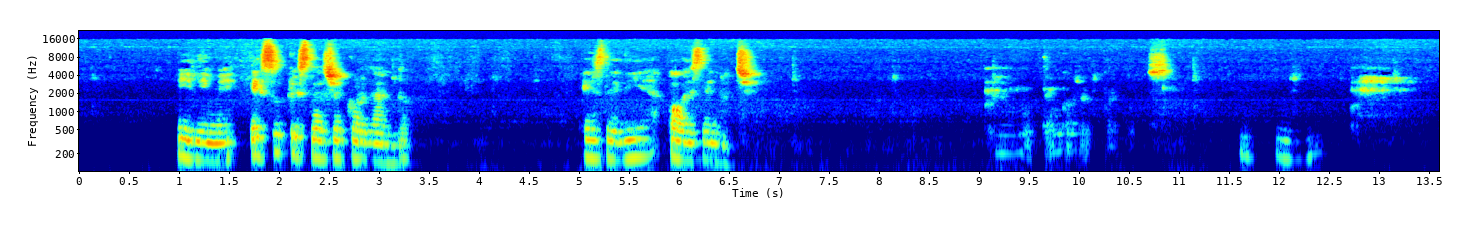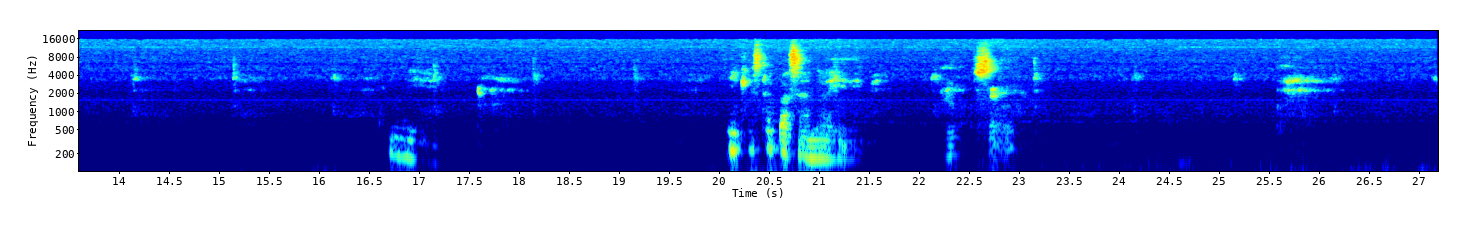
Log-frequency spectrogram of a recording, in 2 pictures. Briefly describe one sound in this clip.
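A woman speaks quietly and calmly close by, in short bursts with pauses.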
